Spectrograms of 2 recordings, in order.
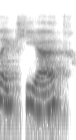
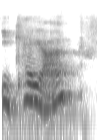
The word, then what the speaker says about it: Ikea: know of it it's called Ikea or better pronounced EA right in America we butcher everything so I I'm gonna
